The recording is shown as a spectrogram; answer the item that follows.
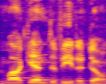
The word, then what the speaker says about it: Magen David Adom: Well, like ambulances, you know, how do you pronounce it? Magnum Adam? – Magen David Adom.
